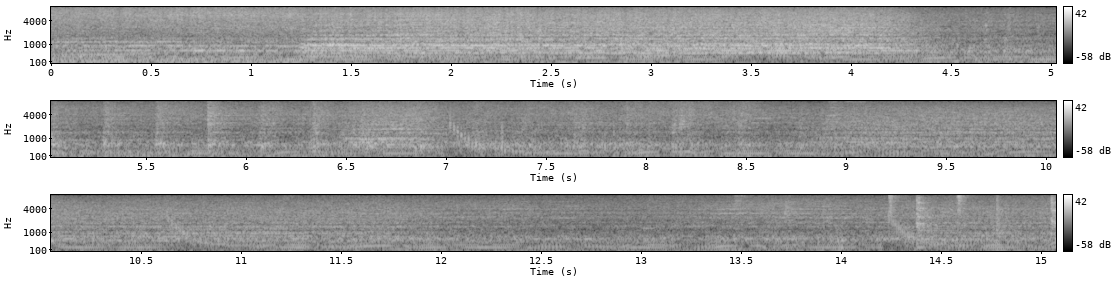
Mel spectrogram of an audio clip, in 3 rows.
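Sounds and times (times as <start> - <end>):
diesel locomotive horn: 0.0 - 4.8, 6.4 - 7.1, 8.8 - 13.5
locomotive engine rumble: 0.0 - 15.0
train wheels rolling on rails: 0.0 - 15.0.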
